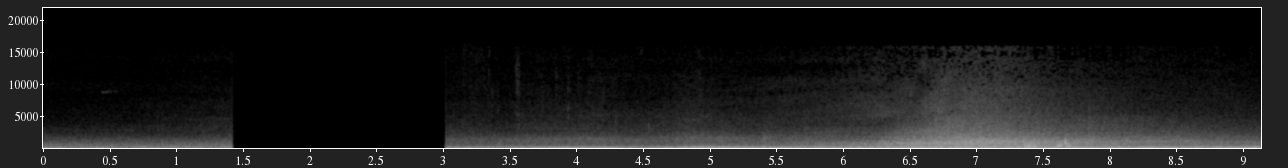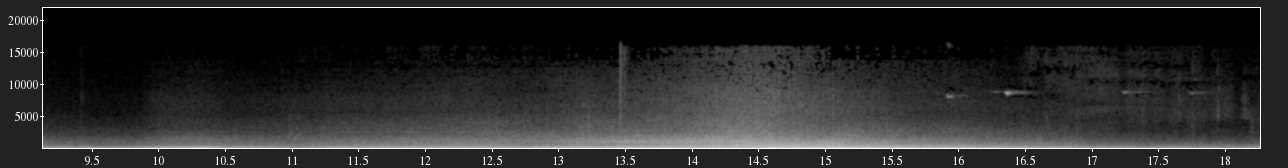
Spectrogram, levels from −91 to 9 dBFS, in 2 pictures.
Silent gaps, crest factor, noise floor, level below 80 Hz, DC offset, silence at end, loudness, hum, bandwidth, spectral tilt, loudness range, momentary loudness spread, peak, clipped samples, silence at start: 1.42-3.01 s; 20 dB; -43 dBFS; -36 dBFS; under 0.1%; 0 s; -23 LUFS; none; 11.5 kHz; -8 dB/octave; 18 LU; 21 LU; -4 dBFS; under 0.1%; 0 s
